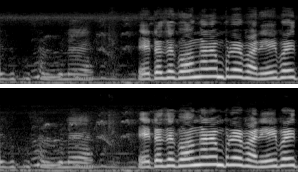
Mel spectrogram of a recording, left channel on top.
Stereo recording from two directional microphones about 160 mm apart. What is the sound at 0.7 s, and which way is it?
Speech, 25° left (ahead or behind).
